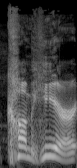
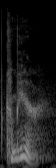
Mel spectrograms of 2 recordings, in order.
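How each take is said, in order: First: It is said loudly and commandingly. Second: It is said softly and tearfully.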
